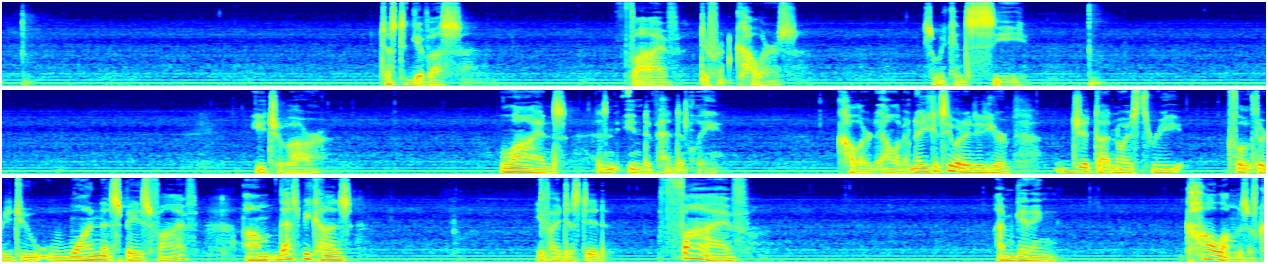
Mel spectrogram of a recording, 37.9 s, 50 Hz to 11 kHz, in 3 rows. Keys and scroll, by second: 0.1 ., 10.8 b, 30.6 5.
